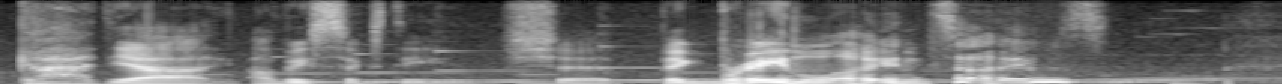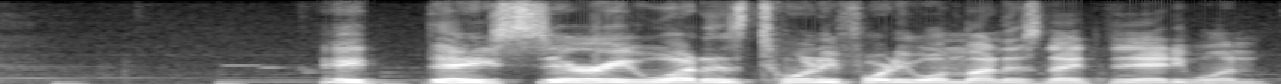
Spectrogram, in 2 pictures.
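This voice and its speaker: With a mid-range voice and a measured pace, a man in his forties streams a story game and reads its narration out loud. He jokes around, laughs a lot, and rambles in an animated way over soft background music.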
